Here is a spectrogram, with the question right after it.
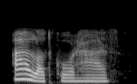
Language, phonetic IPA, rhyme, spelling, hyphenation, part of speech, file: Hungarian, [ˈaːlːɒtkoːrɦaːz], -aːz, állatkórház, ál‧lat‧kór‧ház, noun, Hu-állatkórház.ogg
- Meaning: veterinary hospital (a hospital facility designed to treat animals)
